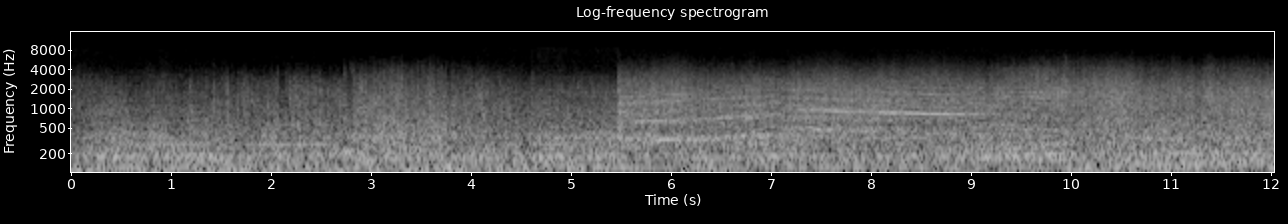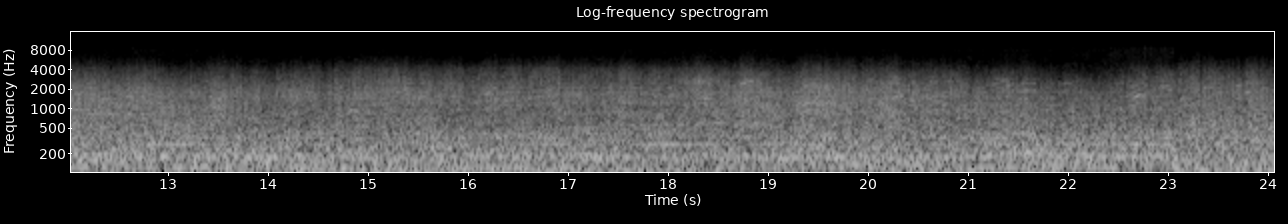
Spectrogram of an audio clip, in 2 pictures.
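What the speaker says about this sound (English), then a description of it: "Unopposed bombing raids sent defenseless civilians fleeing in stark terror." Wartime bombing raid with droning aircraft engines and rumbling blasts, a loud, continuous roar filling the whole stretch with a faint whistling tone partway through.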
